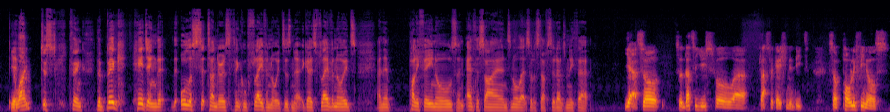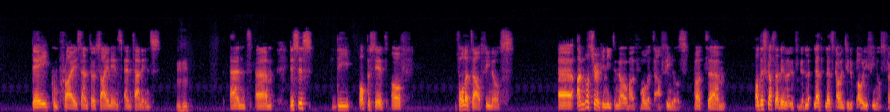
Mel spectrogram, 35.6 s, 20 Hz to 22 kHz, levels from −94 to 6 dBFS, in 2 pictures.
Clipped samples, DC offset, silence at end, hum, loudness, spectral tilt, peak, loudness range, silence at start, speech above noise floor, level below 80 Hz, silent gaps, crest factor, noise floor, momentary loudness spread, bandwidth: under 0.1%; under 0.1%; 0 s; none; -24 LUFS; -5 dB/octave; -6 dBFS; 6 LU; 0.15 s; 43 dB; -68 dBFS; none; 20 dB; -67 dBFS; 13 LU; 16 kHz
